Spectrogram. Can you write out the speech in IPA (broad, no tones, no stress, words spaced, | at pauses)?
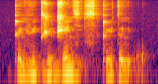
kʼølʲvytʲʒy d͡ʒelʲzʲo̰ sʲo̰kʼytɯ lʲo̰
